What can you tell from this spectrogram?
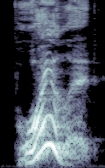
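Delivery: gasped. Acted. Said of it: "gasped Horton".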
